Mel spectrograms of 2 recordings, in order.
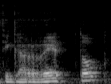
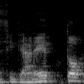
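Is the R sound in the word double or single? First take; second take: double; single. First: The R is overpronounced as a double roll. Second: The R is a single light tap. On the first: The speaker calls it wrong. "not figaretto" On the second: The speaker calls it right. "One R, it's between vowels"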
